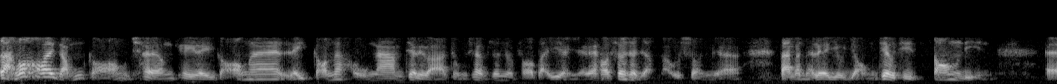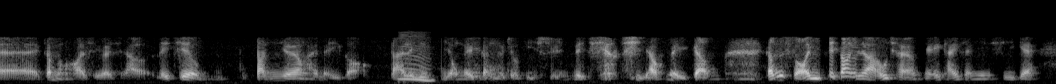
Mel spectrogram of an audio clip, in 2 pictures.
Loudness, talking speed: -25 LUFS, 300 characters per minute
